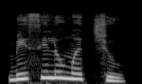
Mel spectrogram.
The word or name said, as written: ಬಿಸಿಲುಮಚ್ಚು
